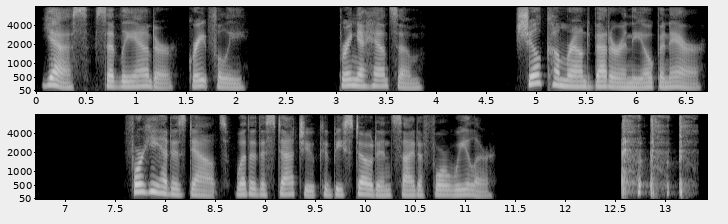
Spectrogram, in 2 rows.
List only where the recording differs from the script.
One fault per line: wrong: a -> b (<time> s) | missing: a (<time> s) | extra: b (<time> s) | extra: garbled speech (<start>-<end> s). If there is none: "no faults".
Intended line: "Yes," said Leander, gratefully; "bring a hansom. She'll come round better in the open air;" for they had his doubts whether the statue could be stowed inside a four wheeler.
wrong: they -> he (7.8 s)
